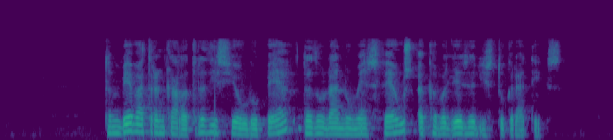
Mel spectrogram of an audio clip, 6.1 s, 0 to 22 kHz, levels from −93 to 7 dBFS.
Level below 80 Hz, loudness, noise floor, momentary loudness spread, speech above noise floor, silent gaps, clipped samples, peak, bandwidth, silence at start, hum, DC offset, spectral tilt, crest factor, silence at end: -80 dBFS; -44 LUFS; -89 dBFS; 11 LU; 45 dB; none; under 0.1%; -28 dBFS; 8 kHz; 1.05 s; none; under 0.1%; -5.5 dB/octave; 18 dB; 0.55 s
